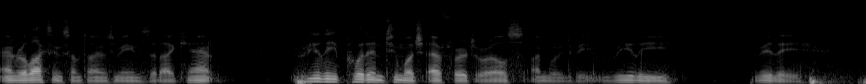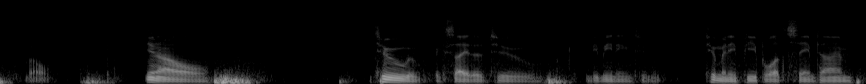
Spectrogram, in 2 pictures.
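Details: Male speaker who says he is dyslexic and slightly autistic and keeps stuttering over his own words, often repeating himself: stuttering.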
